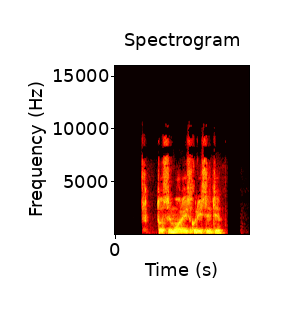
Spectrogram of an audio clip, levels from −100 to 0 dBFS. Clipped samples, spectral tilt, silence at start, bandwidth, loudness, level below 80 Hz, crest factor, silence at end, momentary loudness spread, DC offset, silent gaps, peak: under 0.1%; -5 dB/octave; 0.55 s; 9.6 kHz; -23 LUFS; -66 dBFS; 14 dB; 0.5 s; 14 LU; under 0.1%; none; -10 dBFS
